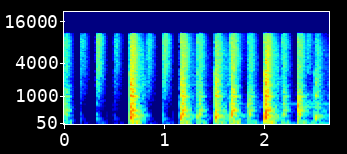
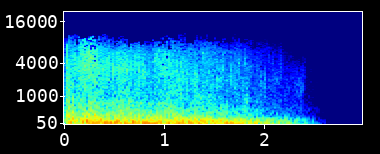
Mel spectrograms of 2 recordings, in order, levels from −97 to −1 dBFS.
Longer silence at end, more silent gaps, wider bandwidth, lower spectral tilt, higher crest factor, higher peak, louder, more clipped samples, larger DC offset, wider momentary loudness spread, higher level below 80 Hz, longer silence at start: second, 0.1 s vs 0.65 s; first, 0.12-0.16 s, 0.45-0.49 s, 0.94-0.98 s, 1.11-1.15 s vs none; first, 11.5 kHz vs 10 kHz; second, -2.5 dB/octave vs -5.5 dB/octave; first, 24 dB vs 12 dB; first, -4 dBFS vs -20 dBFS; first, -27 LUFS vs -34 LUFS; neither; neither; about the same, 14 LU vs 15 LU; second, -52 dBFS vs -34 dBFS; about the same, 0 s vs 0 s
